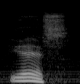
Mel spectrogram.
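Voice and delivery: usual speaking voice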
